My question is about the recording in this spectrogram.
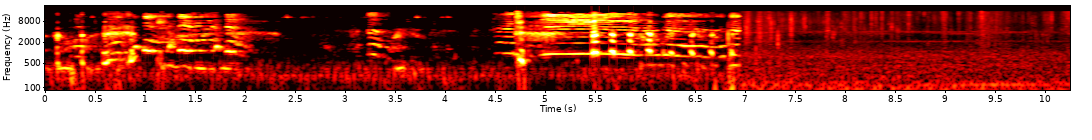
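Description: A toddler squealing and laughing in two spells, the second a fast run of high-pitched laughs about five seconds in. After about seven seconds there is only faint steady background noise.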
